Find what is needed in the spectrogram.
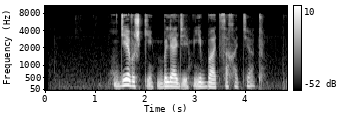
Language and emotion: Russian, angry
